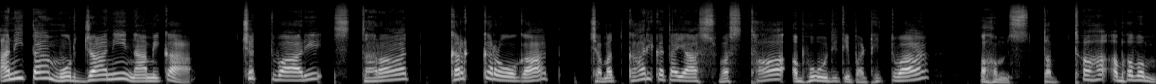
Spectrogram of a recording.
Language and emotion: Sanskrit, surprised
